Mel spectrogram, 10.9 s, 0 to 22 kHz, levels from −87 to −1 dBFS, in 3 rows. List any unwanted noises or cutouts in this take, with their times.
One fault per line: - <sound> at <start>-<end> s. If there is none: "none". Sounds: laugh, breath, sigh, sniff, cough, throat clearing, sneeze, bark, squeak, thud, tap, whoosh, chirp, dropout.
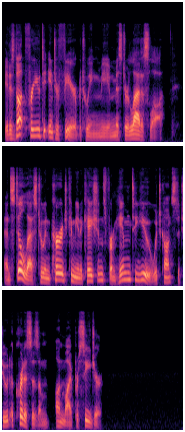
none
